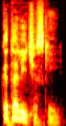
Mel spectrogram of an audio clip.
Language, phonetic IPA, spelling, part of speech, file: Russian, [kətɐˈlʲit͡ɕɪskʲɪj], католический, adjective, Ru-католический.ogg
- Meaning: Catholic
